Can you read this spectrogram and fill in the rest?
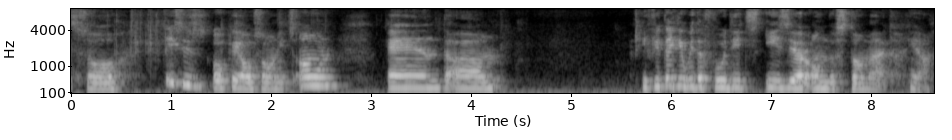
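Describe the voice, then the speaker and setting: Woman, young adult, slow pace, hesitant, lots of fillers, friendly vlog chat. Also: medium pitch, darkish tone. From Romania. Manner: hesitant, many fillers and restarts. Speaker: vlogger. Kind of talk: casual explainer vlog.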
